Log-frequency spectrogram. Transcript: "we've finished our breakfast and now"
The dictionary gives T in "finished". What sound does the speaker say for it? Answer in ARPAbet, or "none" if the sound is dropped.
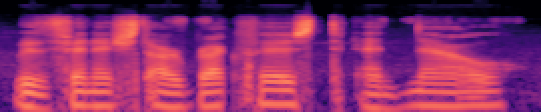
T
